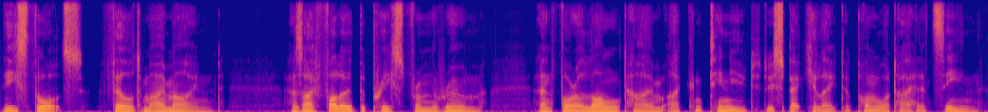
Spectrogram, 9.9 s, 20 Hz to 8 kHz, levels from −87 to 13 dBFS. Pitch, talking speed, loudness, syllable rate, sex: 120 Hz, 165 wpm, -20 LUFS, 4.4 syllables/s, male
